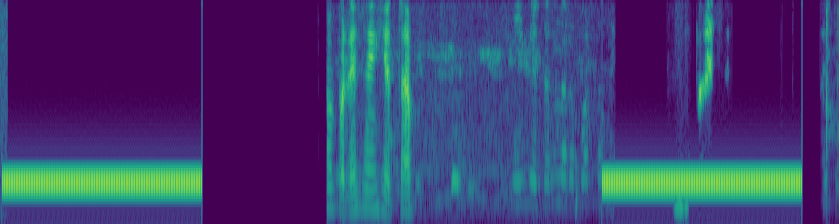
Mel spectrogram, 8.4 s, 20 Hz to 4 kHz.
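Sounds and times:
telephone ringback tone during an outgoing call: 0:00.0 - 0:02.0, 0:06.0 - 0:08.0
speech: 0:03.3 - 0:04.4, 0:05.2 - 0:08.0.

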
